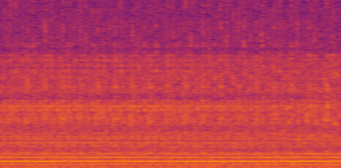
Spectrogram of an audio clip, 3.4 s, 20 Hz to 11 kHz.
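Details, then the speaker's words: 2010 Acura TL with battery light and check charging system message on, heard under the hood at idle: a steady high whine over the even idle. Failing alternator: voltage drops to 12 with 100% duty cycle, so it is not charging. "So alternator is making a whining sound, so let's hear that, and we'll look at the scanner as well. So let's go under the hood. Okay, as you can hear, alternator is making whining sound."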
